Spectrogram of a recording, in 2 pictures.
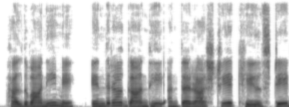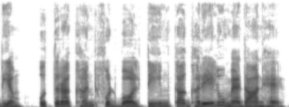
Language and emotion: Hindi, neutral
